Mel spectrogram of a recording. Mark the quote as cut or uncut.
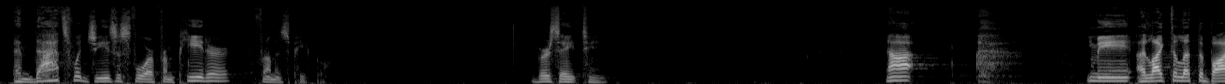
cut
